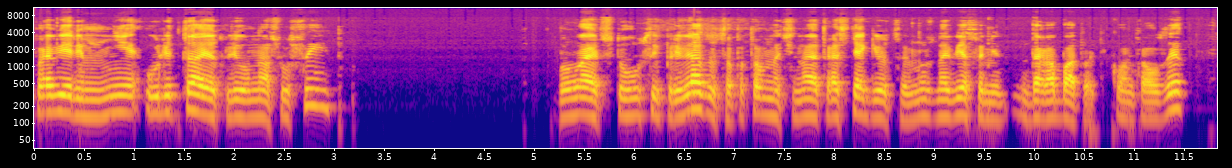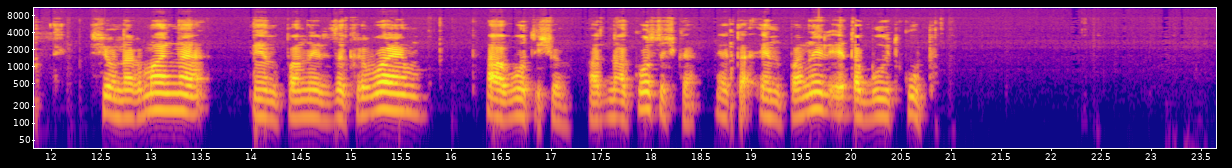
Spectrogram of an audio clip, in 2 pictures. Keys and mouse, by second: 2.9 r, 5.0 click, 5.2-6.8 middle drag, 10.9 ctrl+z, 12.0 KP_3, 14.0 n, 15.0 shift+middle click, 16.7 middle click, 17.5 shift+click, 18.9 n, 19.9-21.1 drag, 22.4 click.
